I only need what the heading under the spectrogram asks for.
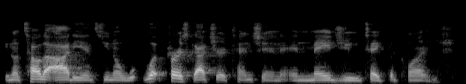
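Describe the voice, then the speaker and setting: Hyped-up man hosting, mellow lo-fi sound. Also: on the low side, flat delivery, normal speed. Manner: hyped, slangy, addresses audience as y'all. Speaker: podcast host. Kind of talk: casual interview chat.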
